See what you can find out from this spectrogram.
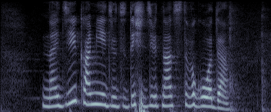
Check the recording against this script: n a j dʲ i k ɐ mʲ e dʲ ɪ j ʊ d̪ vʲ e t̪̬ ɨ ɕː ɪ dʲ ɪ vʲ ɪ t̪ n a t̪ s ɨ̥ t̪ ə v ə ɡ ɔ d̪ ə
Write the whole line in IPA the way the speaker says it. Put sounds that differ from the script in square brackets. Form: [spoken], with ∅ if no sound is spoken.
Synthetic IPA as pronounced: n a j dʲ i k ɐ mʲ e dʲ ɪ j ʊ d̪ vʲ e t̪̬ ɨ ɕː ɪ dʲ ɪ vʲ ɪ t̪ n a t̪ s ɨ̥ t̪ ə v ə ɡ [o] d̪ ə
